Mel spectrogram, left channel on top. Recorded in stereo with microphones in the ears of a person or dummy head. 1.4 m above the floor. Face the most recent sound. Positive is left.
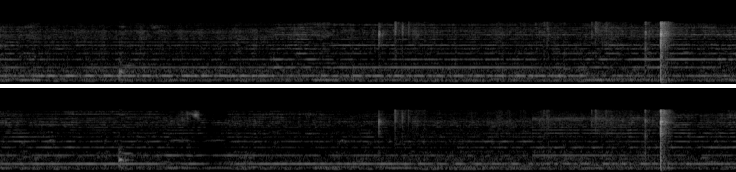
turn(degrees=-10)  # may be behind; listen again after turning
